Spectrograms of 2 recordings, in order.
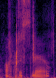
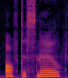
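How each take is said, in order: First: Softer, breathy fade-out whisper; fading whisper. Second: Said in the usual way. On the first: A narrator's reading. Narrator ending the snail line, fading whisper. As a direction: let it die away to a whisper.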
